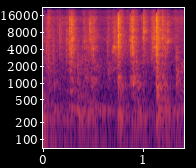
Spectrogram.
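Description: Racing pigeons at the loft give soft, low repeated cooing calls close by, steady and unhurried with no talking.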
